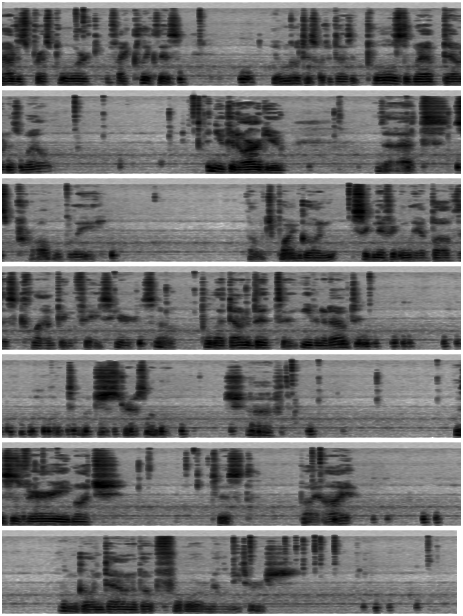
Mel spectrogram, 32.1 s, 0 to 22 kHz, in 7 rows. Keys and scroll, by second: 31.8-32.0 typing.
